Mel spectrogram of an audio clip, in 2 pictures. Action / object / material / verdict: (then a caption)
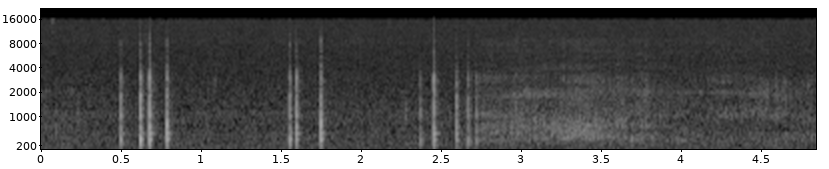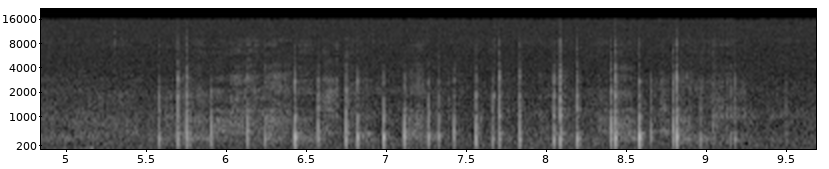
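tap / small cardboard puzzle box with glossy lid / cardboard / none. Long red nails tap and scratch the glossy printed lid of a small, hollow cardboard jigsaw puzzle box. Short bursts of quick, dry, hollow taps are broken up by a soft, brushy scratching stretch in the middle. The clip ends with a dense run of rapid clicking taps, each dying away almost instantly.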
